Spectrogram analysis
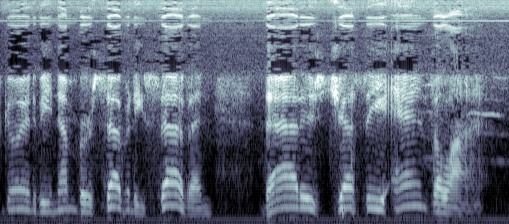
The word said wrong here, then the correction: Angevine: Yeah, I say that wrong. Angevine. We'll get it right.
